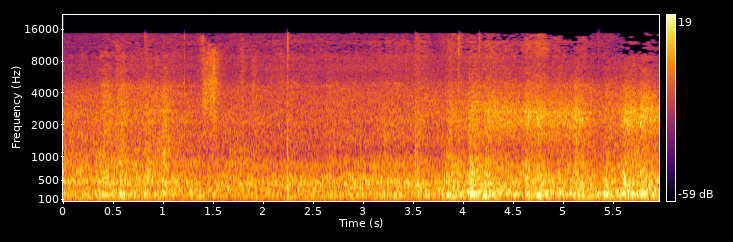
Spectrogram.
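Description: Suburban electric train running, heard from inside the carriage: a steady rumble with a few sharp clicks, growing slightly louder about four seconds in.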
